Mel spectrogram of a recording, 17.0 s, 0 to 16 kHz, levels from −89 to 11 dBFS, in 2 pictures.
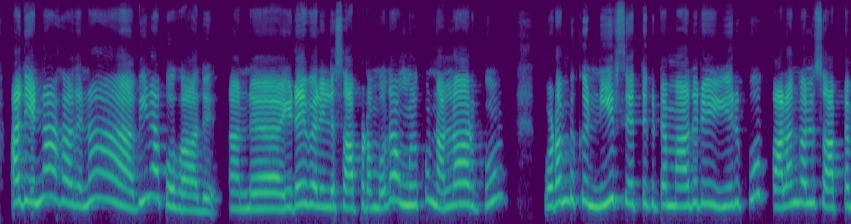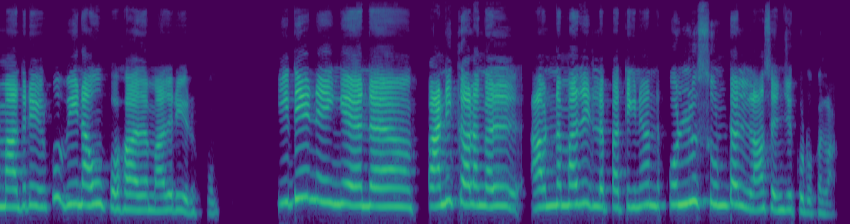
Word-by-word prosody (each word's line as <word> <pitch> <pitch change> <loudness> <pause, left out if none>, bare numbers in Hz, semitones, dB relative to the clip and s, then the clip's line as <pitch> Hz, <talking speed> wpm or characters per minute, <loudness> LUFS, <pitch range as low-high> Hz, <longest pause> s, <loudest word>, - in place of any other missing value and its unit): அது 370 +1 +6
என்ன 370 +5 -1
ஆகாதுன்னா? 360 -1 -3 0.4
வீணா 445 +4 0
போகாது. 240 -6 -1 0.3
அந்த 255 0 -4 0.3
இடைவெளியில 305 -1 +4
சாப்பிடும்போது 275 +1 -1
அவங்களுக்கும் 330 0 -2
நல்லாயிருக்கும். 330 +4 -1 0.5
"உடம்புக்கு 380 +3 -1
நீர் 410 +6 +3
சேர்த்துக்கிட்ட 335 -3 -3
மாதிரி 345 +3 +1 0.2
இருக்கும். 355 +9 -7
பழங்கள் 345 +4 +2
சாப்பிட்ட 285 +1 0
மாதிரி 290 +2 +2
இருக்கும். 315 +7 -8
வீணாவும் 330 -1 +1
போகாத 250 -2 0
மாதிரி 240 +1 -3
இருக்கும்." 195 -1 -21 0.7
இதே 425 +5 +4
நீங்க 350 -3 +2 0.2
இந்த 310 0 +2 0.6
பனிக்காலங்கள் 320 -2 +3 0.4
அந்த 310 +2 -1
மாதிரி 330 +2 +2
இதில 290 -1 -3
பார்த்தீங்கன்னா 290 +3 -3
அந்த 305 -1 -6
கொள்ளு, 335 +3 +1
சுண்டல் 325 -1 -2
எல்லா 245 0 -2
செஞ்சி 240 0 -5
கொடுக்கலாம். 195 -5 -14
315 Hz, 130 wpm, -21 LUFS, 280-345 Hz, 0.7 s, அது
